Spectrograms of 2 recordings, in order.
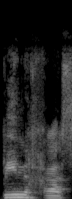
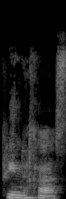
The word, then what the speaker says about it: Pinchas: pants um saying we're pronouncing the the pr the principal's name binhas instead of pinchas that whole mixing up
